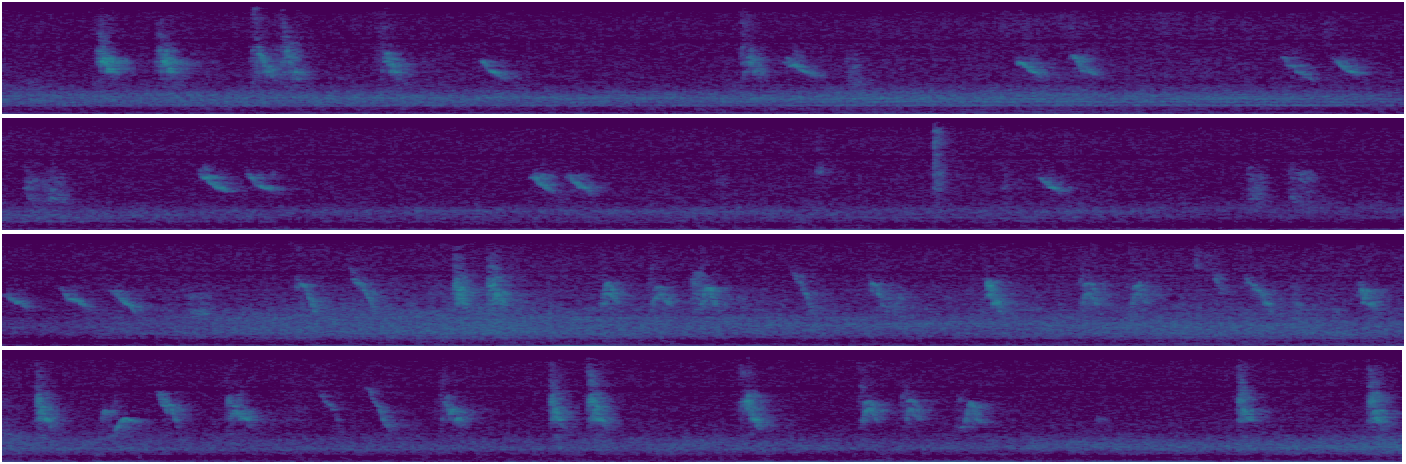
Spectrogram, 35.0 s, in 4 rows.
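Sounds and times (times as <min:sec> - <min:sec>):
bird chirping: 0:10.0 - 0:10.6, 0:16.5 - 0:30.2.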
